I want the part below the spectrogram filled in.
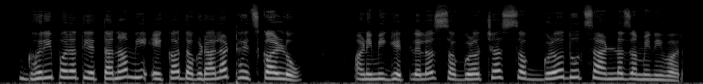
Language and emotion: Marathi, sad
